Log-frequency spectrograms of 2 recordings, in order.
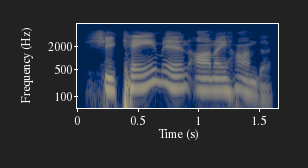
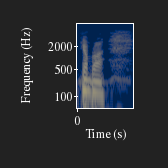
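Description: First: It is said slowly. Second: It is said fast.

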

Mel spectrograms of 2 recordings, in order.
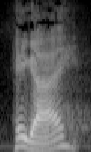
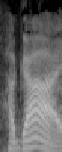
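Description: First: The stress is on the first syllable. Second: The stress is on the last syllable. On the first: This is the usual American pronunciation. "on the front syllable like we usually do in America" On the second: This is the Hebrew pronunciation. "with the Hebrew way of putting the accent on the end syllable"

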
